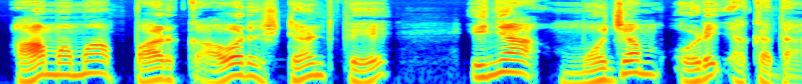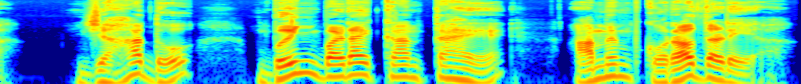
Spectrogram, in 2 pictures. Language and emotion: Santali, surprised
